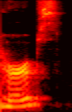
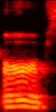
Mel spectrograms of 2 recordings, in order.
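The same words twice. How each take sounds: First: The word begins with an audible h sound. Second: The word begins without any h sound. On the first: "I say herbs like the British" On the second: "like the the H is silent"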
